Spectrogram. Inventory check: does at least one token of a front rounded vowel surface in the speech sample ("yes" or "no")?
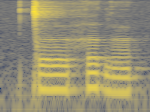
no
